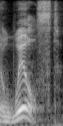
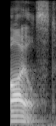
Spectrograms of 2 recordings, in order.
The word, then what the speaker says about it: whilst: videos the word whilst according to mutases It's pronounced wilst not whilst I was like M I don't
